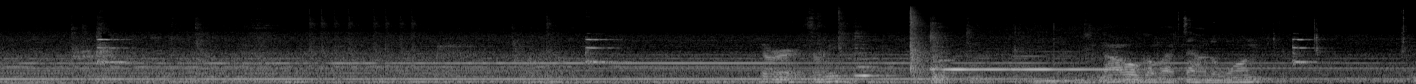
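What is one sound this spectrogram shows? An elevator chime dings briefly.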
